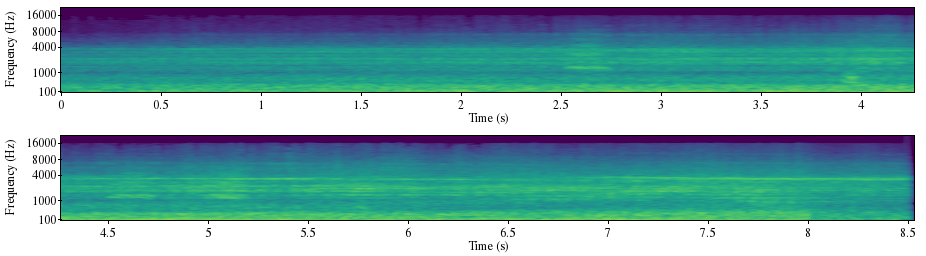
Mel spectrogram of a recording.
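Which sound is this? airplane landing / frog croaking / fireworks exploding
airplane landing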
